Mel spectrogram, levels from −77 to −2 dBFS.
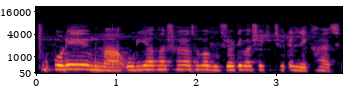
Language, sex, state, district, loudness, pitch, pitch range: Bengali, female, West Bengal, Jhargram, -23 LUFS, 225 Hz, 210-240 Hz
